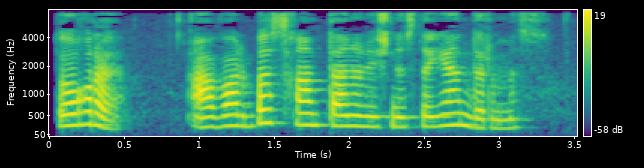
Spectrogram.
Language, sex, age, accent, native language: Uzbek, female, 18-24, Qashqadaryo, Uzbek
